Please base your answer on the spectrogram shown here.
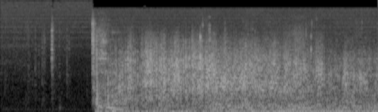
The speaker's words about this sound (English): Hit the bombs for me.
